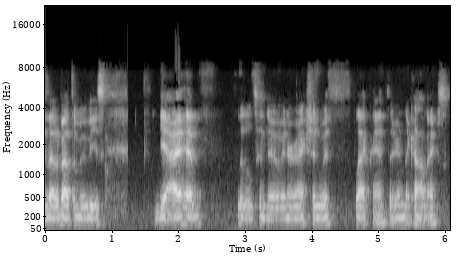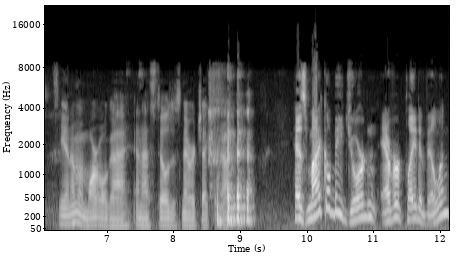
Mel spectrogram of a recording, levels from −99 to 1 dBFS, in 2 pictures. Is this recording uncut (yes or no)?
yes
